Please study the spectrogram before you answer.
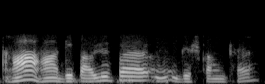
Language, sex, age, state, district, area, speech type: Hindi, male, 60+, Uttar Pradesh, Chandauli, rural, conversation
